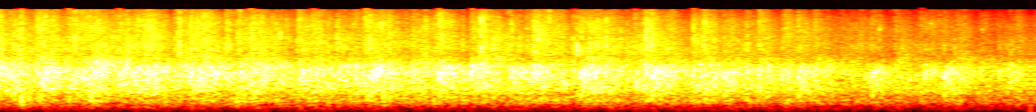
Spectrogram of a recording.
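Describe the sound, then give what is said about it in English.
Sustained applause from a crowd: dense, steady clapping that fills the whole stretch, easing slightly in loudness toward the end. “I gotta give a round of applause just for your friends.”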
